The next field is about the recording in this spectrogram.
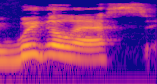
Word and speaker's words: vigiles: And the last thing you want in a flimsy, you know, tenement where, you know, chances are well, they'd be vigiles, if you, technical Latin, because you print the V is pronounced as a W, but the vigiles, who were basically like police/firefighters, aren't going to be coming to every building.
